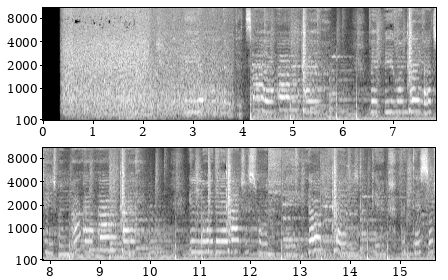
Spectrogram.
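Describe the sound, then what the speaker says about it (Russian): Ocean surf on a Sri Lankan beach roars as steady broadband wash for about four seconds before music takes over for the rest. "закончить сегодняшний день просто на пляже под звуки волн"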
